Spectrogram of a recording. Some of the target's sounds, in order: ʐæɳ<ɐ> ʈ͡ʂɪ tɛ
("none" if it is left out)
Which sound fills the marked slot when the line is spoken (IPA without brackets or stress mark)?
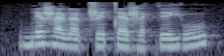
æ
